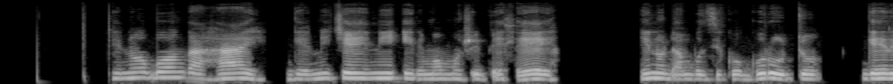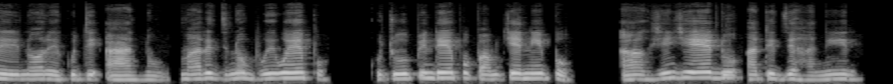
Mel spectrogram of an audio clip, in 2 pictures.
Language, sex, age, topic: Ndau, female, 36-49, health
